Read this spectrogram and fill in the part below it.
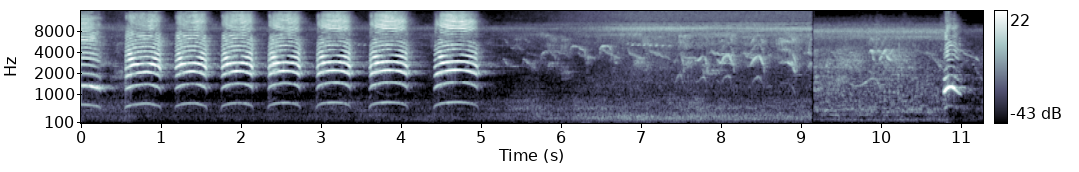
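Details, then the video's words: An Indian peafowl (peacock) gives a rapid series of eight loud, nasal, wailing calls about twice a second, then one more after a pause, while small birds chirp faintly in between. "Peacock nice video calls & Peacock lovely sounds"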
